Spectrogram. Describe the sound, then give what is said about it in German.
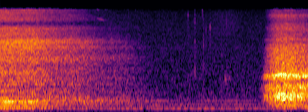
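A slow, deep breath at the close of a guided relaxation exercise: a long, soft airy rush that fades to near silence, then a fresh breath starts to rise at the end. The whole sound is quiet and close. “Nimm einen ganz tiefen Atemzug.”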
